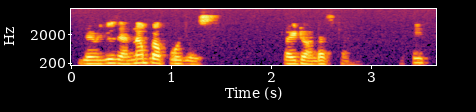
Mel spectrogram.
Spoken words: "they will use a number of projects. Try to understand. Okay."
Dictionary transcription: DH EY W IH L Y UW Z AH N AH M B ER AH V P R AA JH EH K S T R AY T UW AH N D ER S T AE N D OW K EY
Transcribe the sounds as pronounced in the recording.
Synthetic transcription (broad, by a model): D EY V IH L Y UW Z AH N AH M B ER AH V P AO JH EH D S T R AY T UW AH N D ER S T AE N D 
